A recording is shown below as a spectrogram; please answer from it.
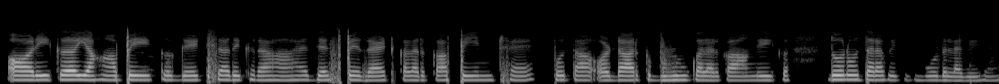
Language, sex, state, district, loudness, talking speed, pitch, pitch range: Marathi, female, Maharashtra, Sindhudurg, -28 LUFS, 175 wpm, 200 Hz, 195-205 Hz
